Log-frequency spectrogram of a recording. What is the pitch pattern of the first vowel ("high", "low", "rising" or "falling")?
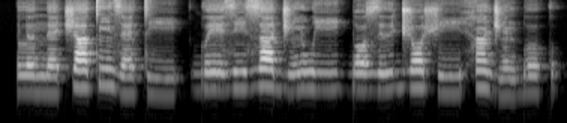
low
